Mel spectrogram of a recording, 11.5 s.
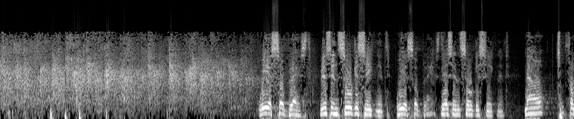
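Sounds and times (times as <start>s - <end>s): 
audience applause at a bilingual church service: 0.0s - 6.4s
speech: 5.2s - 11.4s.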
